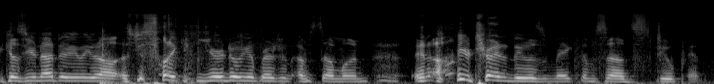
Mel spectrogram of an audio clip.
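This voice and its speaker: A man's voice: a little high, darkish tone. A man streaming a video game, rambling and joking about whatever comes to mind with self-mocking asides. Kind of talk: casual let's-play commentary.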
